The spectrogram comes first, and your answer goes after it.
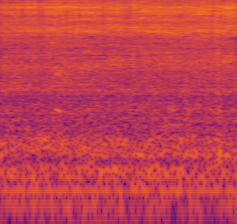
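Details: Beretta bithermal boiler with no plate exchanger, heating hot water: a rushing roar and crackly rumble as water probably boils in the limescale-clogged heat exchanger. It stops when hot water is closed; the fix is acid descaling with a pump.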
